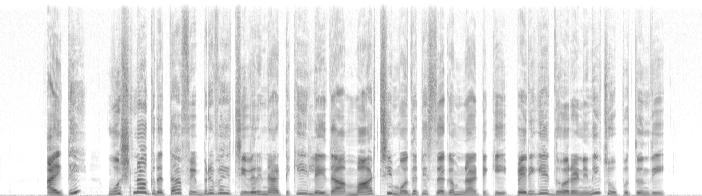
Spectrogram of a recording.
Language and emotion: Telugu, neutral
